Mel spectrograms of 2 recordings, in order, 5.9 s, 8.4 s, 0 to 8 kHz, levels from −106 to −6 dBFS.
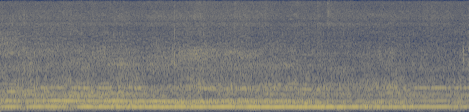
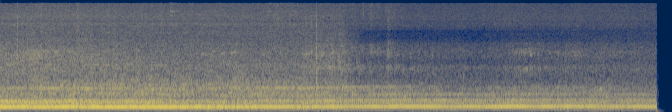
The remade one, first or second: first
